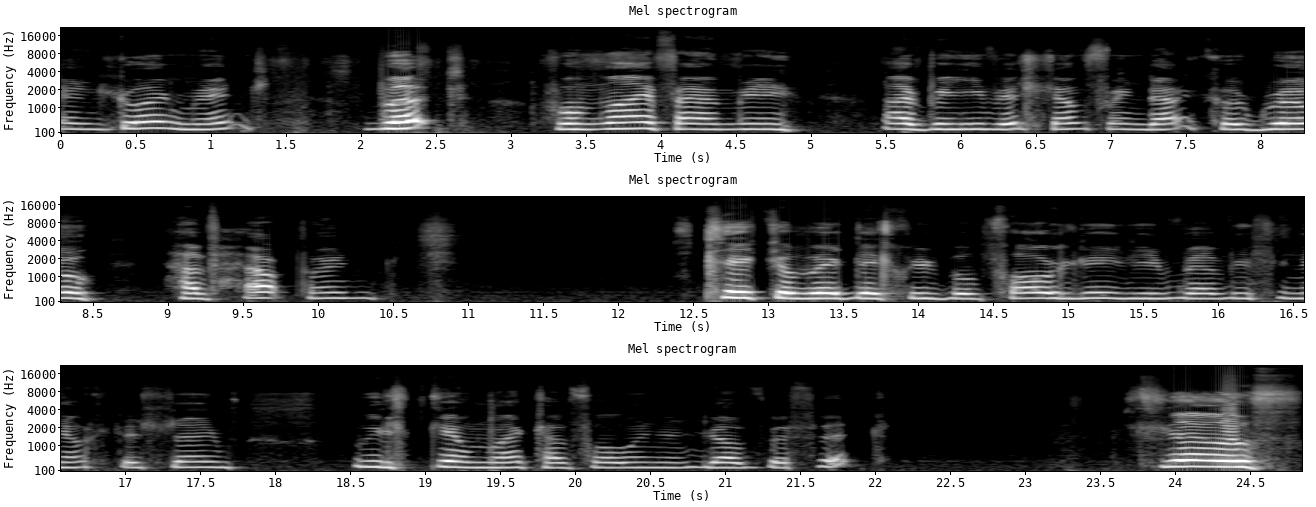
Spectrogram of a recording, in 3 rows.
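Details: Dysarthria in an adult man who has lived with cerebral palsy for 53 years; he adjusts his speech so others can understand him.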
